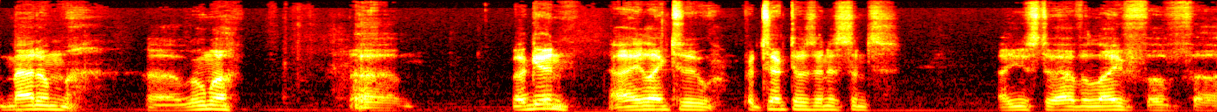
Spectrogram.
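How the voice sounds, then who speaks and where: Putting on a raspy character voice of medium pitch, a man talks at a moderate pace with long, frequent pauses. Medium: actual play. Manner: hesitant, halting.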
